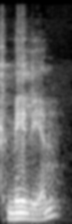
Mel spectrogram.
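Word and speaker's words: CM3leon: by a model called cm3 Leon which is pronounced chameleon uh which was Then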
